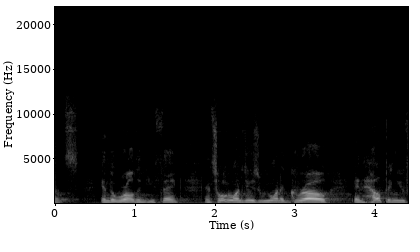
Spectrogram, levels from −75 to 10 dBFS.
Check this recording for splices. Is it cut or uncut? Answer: uncut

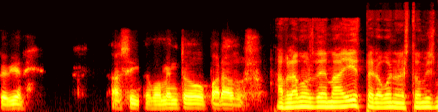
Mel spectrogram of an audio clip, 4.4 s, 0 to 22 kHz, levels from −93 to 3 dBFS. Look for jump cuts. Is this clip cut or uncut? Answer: cut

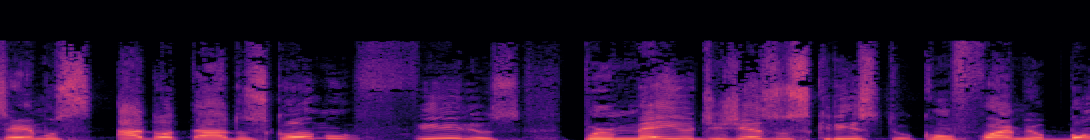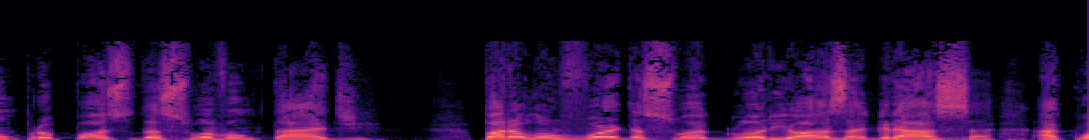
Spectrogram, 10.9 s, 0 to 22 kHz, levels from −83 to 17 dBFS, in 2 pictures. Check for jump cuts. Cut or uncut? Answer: cut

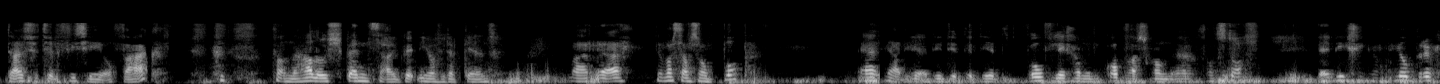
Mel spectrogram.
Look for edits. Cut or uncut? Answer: cut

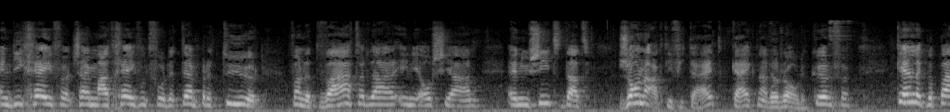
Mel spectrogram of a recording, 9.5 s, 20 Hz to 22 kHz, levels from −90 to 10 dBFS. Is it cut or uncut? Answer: uncut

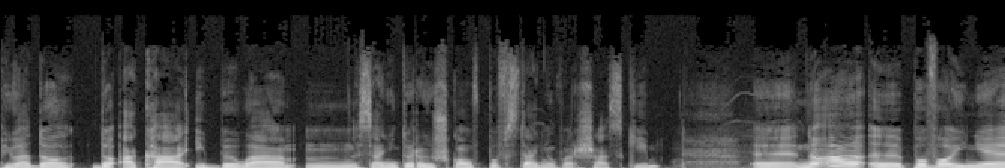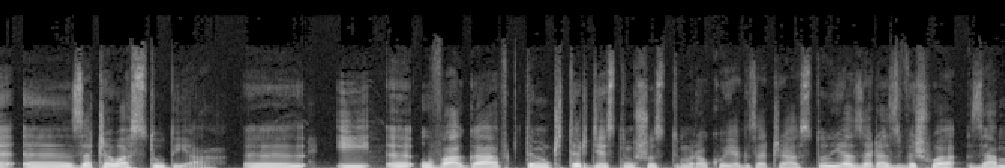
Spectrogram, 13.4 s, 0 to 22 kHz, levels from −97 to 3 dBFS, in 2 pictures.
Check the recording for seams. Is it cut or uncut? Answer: cut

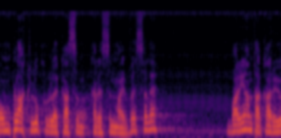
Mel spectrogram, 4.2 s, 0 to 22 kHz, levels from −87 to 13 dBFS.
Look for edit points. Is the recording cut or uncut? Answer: uncut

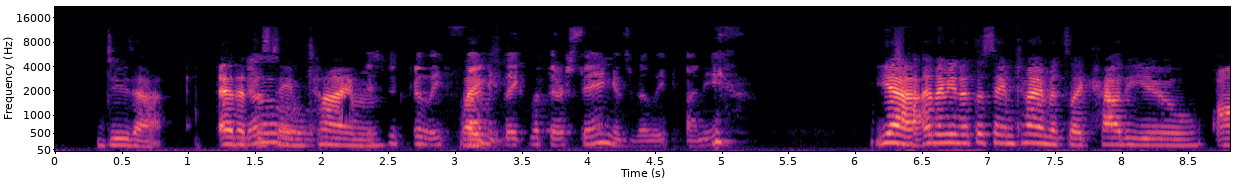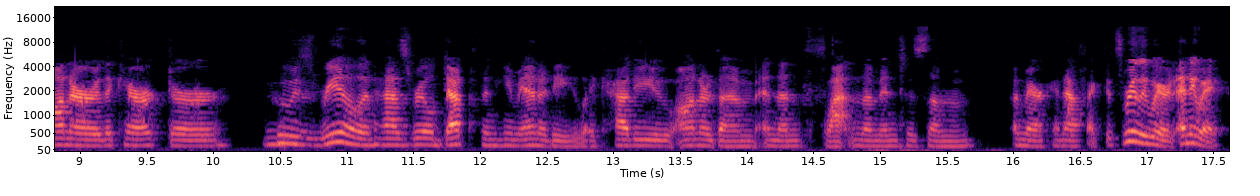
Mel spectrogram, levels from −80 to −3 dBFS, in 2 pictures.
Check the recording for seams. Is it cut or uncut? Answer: uncut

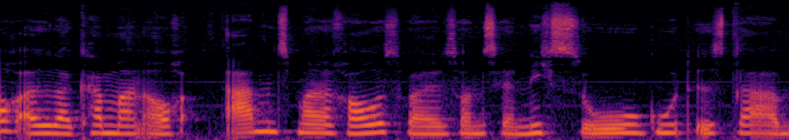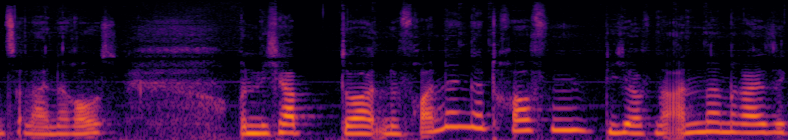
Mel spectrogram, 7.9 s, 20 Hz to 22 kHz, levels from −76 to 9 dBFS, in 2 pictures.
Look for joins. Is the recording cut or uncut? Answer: uncut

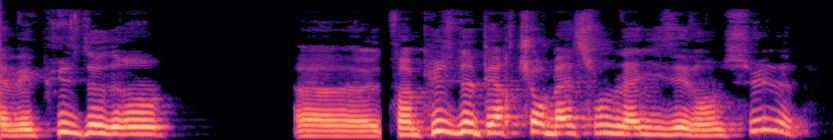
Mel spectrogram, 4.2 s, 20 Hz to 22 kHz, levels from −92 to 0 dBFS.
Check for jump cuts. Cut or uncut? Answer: cut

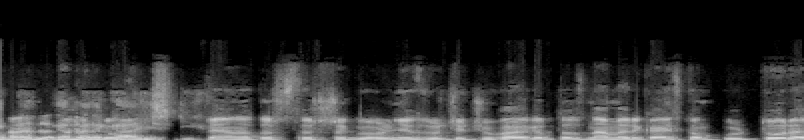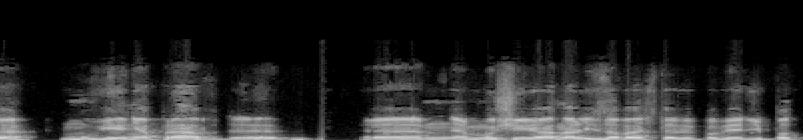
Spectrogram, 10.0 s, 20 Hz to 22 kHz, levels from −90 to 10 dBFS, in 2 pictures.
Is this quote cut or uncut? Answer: cut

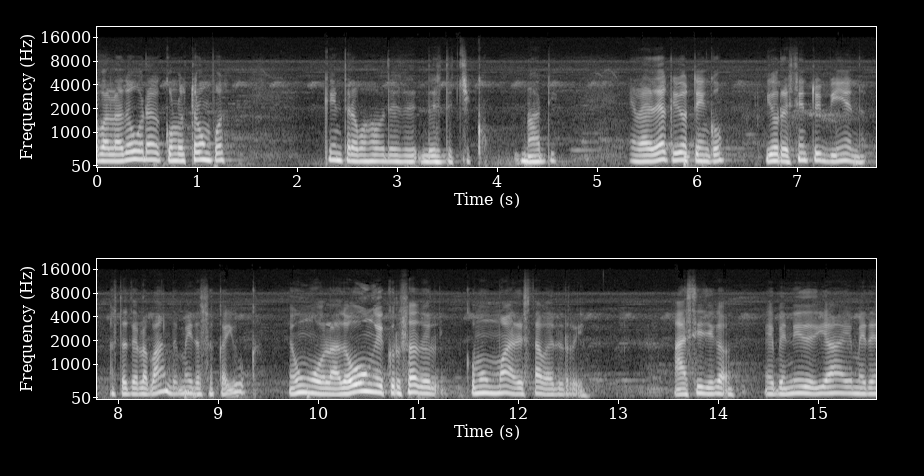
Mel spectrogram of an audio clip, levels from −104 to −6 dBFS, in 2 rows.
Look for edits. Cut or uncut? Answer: cut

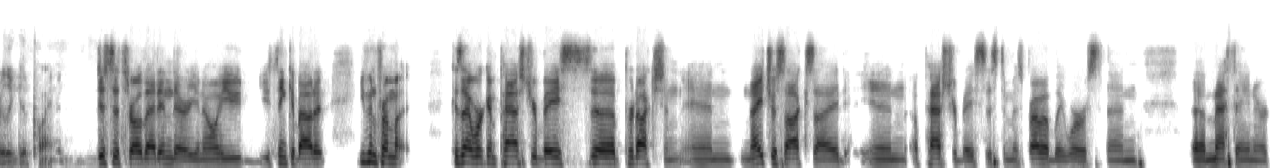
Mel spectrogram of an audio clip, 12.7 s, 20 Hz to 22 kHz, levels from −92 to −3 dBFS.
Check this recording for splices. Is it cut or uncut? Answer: uncut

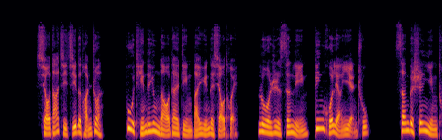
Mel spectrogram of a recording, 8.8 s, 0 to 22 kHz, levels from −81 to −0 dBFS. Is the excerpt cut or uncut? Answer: cut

